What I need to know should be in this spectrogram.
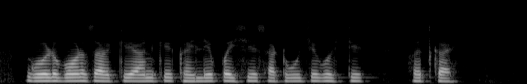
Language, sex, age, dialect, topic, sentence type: Marathi, male, 25-30, Southern Konkan, banking, question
